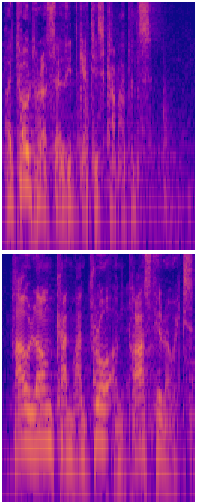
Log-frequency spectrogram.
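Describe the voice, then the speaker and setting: A man acting an excitable, haughty knight in a video game, exclamatory and courtly in phrasing. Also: fairly high pitch, unhurried, gravelly, slight background noise, exaggerated voice. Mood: scornful. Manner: exclamatory, theatrical, old-fashioned courtly phrasing. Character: excitable, haughty knight, impatient and easily outraged.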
